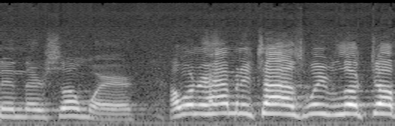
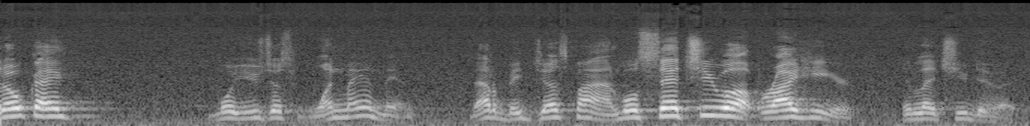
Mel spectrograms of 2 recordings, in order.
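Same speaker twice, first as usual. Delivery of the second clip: much softer and lower, offhand and calm; easygoing Lord; 7 semitones lower, 8 dB quieter than usual. Acted. The Lord calmly agreeing to one man. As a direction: toss it off softly, unbothered. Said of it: "The Lord said".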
